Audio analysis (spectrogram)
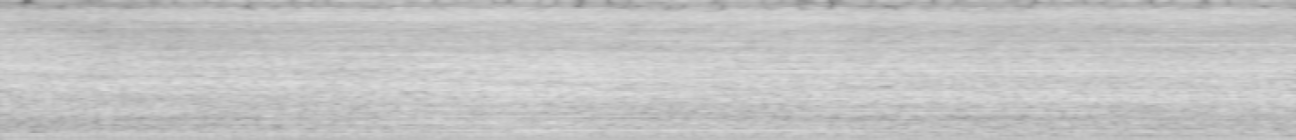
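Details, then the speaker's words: Refurbished free Craftsman walk-behind lawnmower, cosmetically worn but serviced: steady even buzz at constant speed, no stumbling, surging or rattles; normal running. "Let's go ahead and start this thing up for you guys so you can hear how it runs. And I will say, it might look not really like the best, most clean lawnmower in the world, but it definitely sounds okay."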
